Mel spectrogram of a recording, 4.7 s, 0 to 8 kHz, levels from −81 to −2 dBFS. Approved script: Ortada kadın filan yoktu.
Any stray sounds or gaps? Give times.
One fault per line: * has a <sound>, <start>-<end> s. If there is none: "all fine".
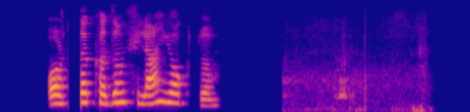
* has a dropout, 0.7-0.8 s
* has a bark, 2.8-4.4 s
